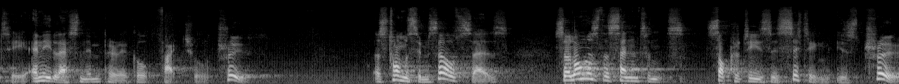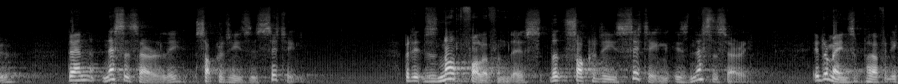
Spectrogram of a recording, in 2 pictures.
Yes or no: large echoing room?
yes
